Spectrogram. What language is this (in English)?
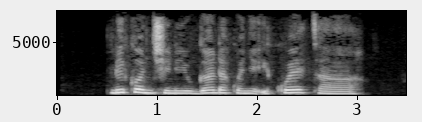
Swahili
